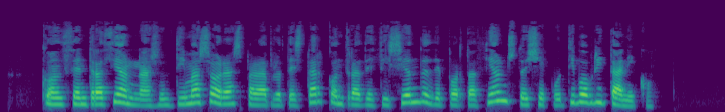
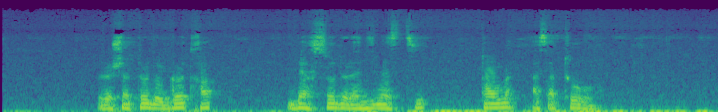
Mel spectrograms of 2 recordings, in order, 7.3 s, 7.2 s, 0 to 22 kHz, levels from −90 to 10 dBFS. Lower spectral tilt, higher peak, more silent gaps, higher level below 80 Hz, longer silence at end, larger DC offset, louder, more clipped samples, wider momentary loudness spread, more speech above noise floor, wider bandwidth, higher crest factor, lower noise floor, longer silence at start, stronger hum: about the same, -5.5 dB/octave vs -5.5 dB/octave; about the same, -2 dBFS vs 0 dBFS; neither; second, -78 dBFS vs -26 dBFS; first, 0.75 s vs 0 s; neither; second, -22 LUFS vs -11 LUFS; neither; second, 10 LU vs 22 LU; first, 61 dB vs 24 dB; second, 9.8 kHz vs 15.5 kHz; first, 20 dB vs 10 dB; first, -83 dBFS vs -33 dBFS; first, 0.45 s vs 0.05 s; neither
